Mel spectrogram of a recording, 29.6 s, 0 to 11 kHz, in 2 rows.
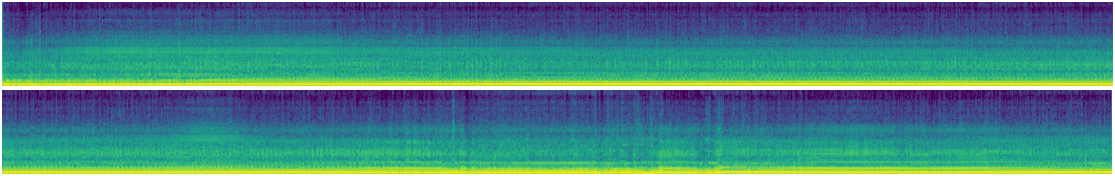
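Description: Motorcycle engine running steadily at cruising speed, heard from a camera mounted on the bike. Its pitch dips sharply and comes back twice, about 23 seconds in.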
